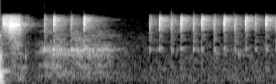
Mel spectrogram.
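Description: Rapid run of light plastic clicks from a computer keyboard and mouse being worked, coming a dozen or more a second after a brief pause about a second in.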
